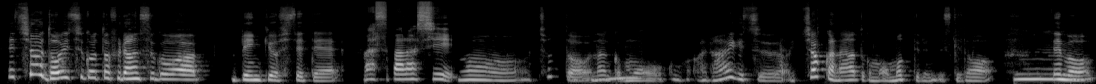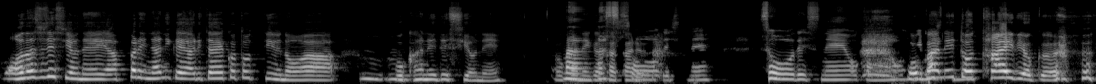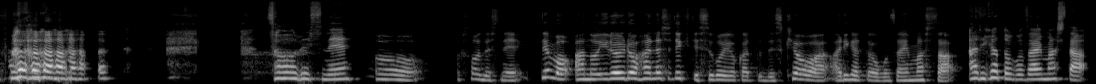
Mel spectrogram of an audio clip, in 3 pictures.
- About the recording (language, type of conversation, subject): Japanese, unstructured, 将来やってみたいことは何ですか？
- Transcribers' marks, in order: tapping; other background noise; distorted speech; chuckle; laugh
